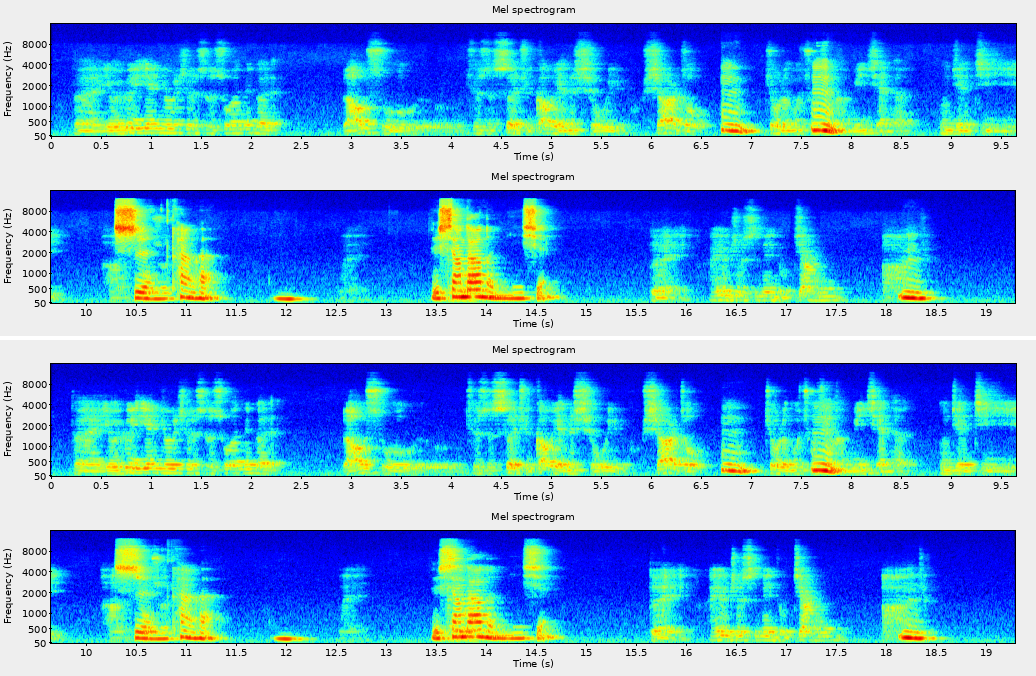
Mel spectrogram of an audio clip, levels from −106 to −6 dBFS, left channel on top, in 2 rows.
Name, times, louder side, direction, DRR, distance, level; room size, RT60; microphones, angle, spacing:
voice 1, 0.2-2.3 2.9-6.5 7.1-8.6 8.9-9.7 10.2-10.9 12.5-12.8 13.6-14.0 15.6-17.6 18.0-18.4, right 2 dB, 70° right, 1 dB, 4.3 m, -39 dB
voice 2, 10.3-11.3 11.9-12.1 13.5-14.7 18.1-18.4, left 3 dB, 75° left, 7 dB, 1.3 m, -21 dB
10.5 x 4.5 x 6.3 m, 0.37 s
head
